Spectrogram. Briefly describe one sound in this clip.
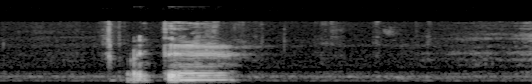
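Playing cards slide and tap against each other on a table.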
